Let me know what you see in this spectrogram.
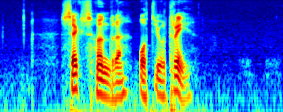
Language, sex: Swedish, male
